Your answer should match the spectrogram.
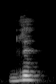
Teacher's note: Por ejemplo, B, si te das cuenta, es una consonante bilabial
